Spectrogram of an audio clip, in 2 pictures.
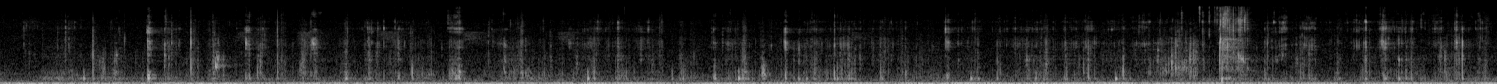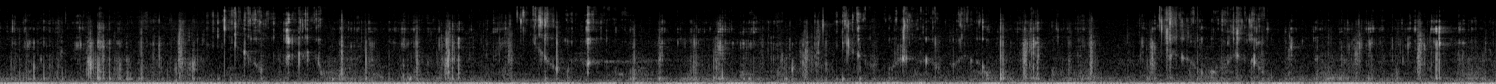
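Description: A person chewing food close to the microphone with the mouth closed: a steady run of small crunches and mouth clicks, with sharper, louder crunches every few seconds.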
